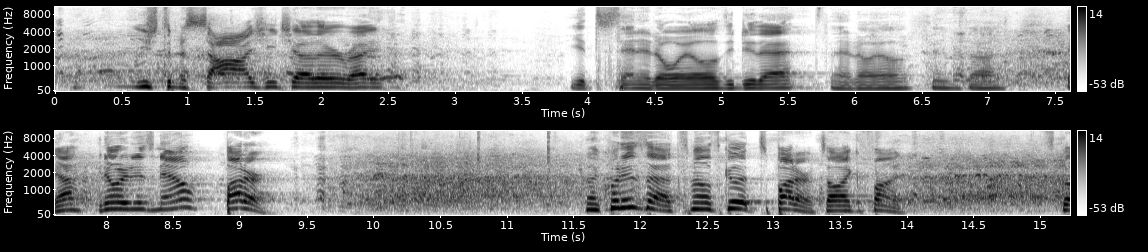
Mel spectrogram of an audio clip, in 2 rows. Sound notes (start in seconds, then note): 9.3 laughter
